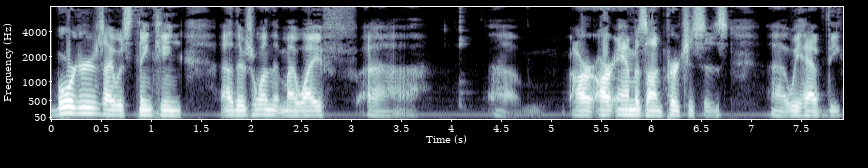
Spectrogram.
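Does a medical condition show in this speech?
Yes: cleft lip and palate; treated as a baby.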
